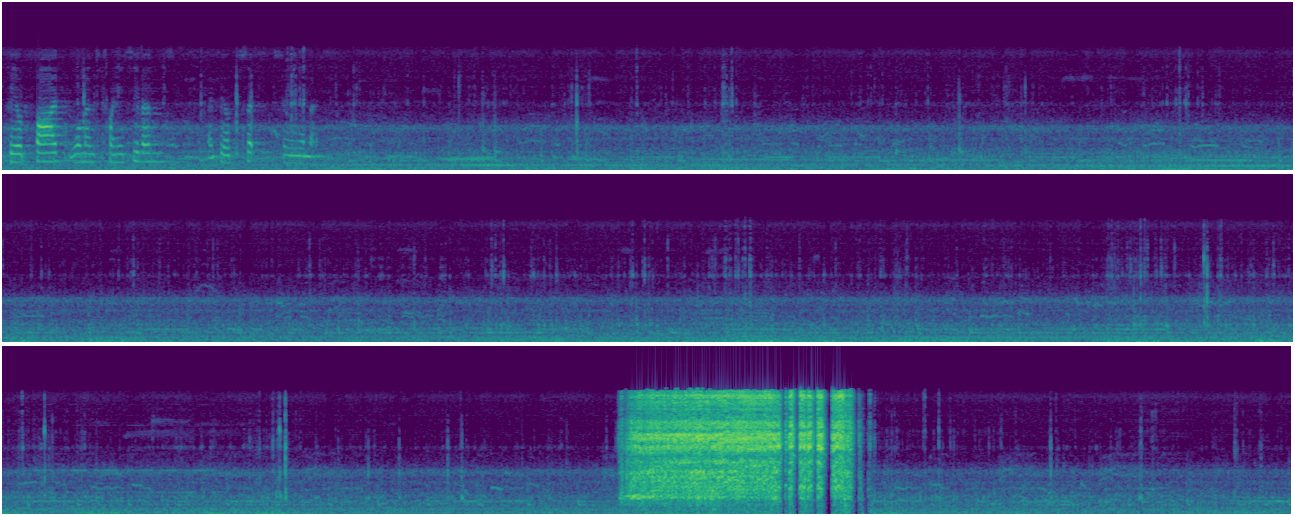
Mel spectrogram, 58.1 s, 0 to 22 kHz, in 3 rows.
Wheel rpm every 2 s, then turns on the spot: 0, 0, 0, 0, 0, 0, 0, 0, 0, 0, 0, 0, 0, 0, 0, 0, 0, 0, 0, 0, 0, 0, 0, 10, 130, 110, 0, 0, 0.
none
